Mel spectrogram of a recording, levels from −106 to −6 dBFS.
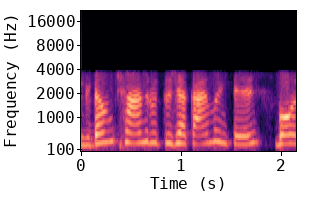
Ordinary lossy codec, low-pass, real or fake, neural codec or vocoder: none; 3.6 kHz; real; none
